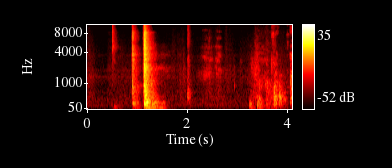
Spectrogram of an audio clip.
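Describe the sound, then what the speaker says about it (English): A door is shut indoors, with a few sharp knocks and thuds building to one loud slam, then fainter handling noises and rustling afterward. "let me shut this door real quick"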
